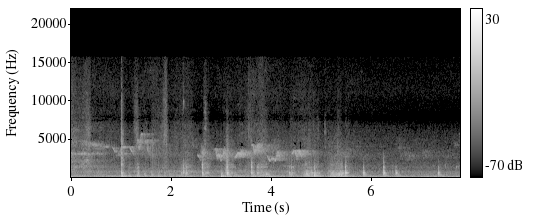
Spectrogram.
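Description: Bird calls: short high chirping phrases, heard in the first second or so and again for a stretch in the middle. Scattered clicks and knocks are mixed in.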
